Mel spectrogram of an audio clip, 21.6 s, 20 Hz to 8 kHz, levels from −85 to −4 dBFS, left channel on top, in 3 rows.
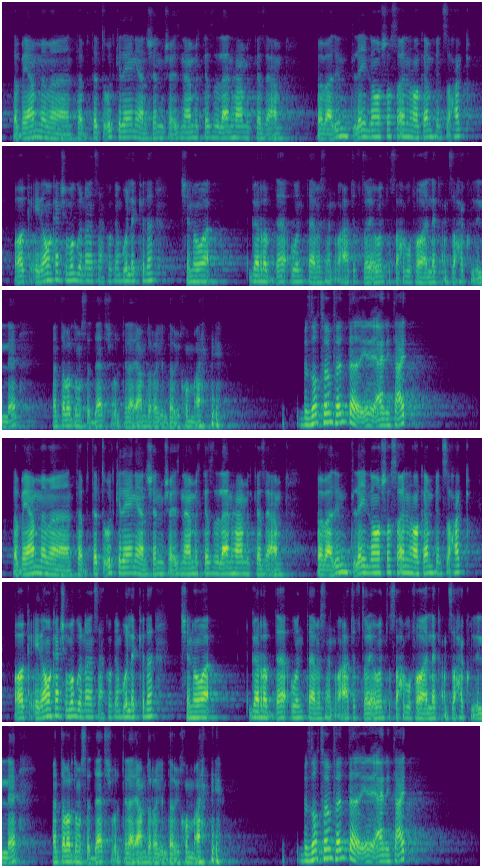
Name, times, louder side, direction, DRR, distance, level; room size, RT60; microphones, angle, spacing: voice 1, 0.2-4.2 4.7-6.9 7.4-9.6 9.9-10.4 10.9-14.8 15.2-17.7, right 5 dB, 50° right, 0.6 m, -24 dB
voice 2, 18.9-20.4, right 1 dB, 5° right, 0.7 m, -21 dB
21.0 x 20.0 x 8.3 m
head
